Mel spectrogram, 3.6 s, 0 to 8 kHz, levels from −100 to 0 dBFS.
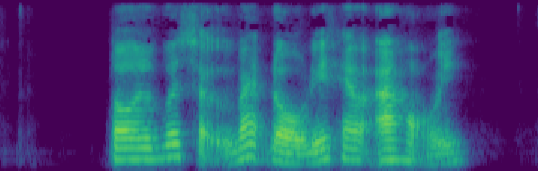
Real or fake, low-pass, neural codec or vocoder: real; 7.2 kHz; none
